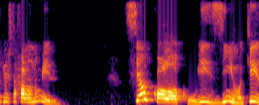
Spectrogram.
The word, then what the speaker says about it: mil: u certo mi Ok mas em espanhol ele tem um som que a gente chama de lateralizado a gente vai levantar a língua certo então vai ser mil Ok mil Então já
